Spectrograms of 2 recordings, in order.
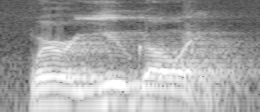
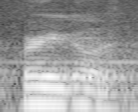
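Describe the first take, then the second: First: The words are projected outward to the listener. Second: The words are held back, not projected outward.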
